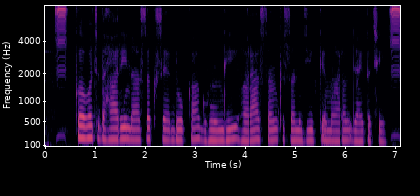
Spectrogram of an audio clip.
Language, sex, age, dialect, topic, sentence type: Maithili, female, 18-24, Southern/Standard, agriculture, statement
